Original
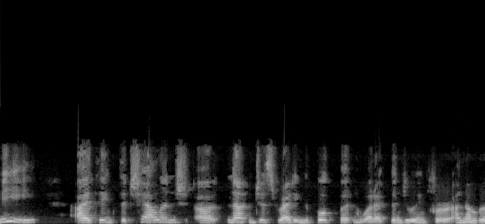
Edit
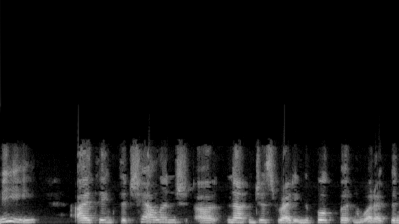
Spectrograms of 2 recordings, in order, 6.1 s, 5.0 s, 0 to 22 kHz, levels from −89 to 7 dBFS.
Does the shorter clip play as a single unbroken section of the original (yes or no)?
yes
